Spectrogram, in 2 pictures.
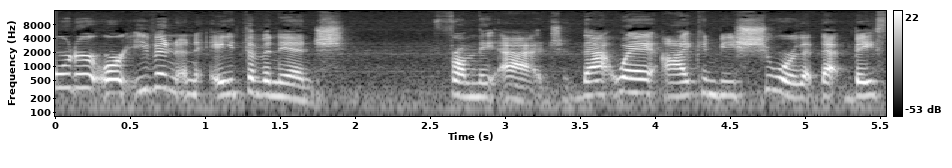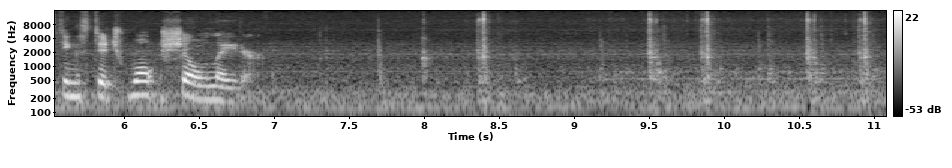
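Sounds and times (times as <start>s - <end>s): sewing machine motor hum: 7.2s - 11.0s
needle mechanism clicks: 7.7s - 11.0s.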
